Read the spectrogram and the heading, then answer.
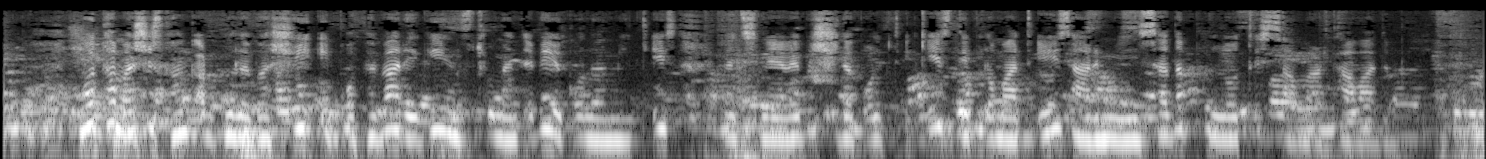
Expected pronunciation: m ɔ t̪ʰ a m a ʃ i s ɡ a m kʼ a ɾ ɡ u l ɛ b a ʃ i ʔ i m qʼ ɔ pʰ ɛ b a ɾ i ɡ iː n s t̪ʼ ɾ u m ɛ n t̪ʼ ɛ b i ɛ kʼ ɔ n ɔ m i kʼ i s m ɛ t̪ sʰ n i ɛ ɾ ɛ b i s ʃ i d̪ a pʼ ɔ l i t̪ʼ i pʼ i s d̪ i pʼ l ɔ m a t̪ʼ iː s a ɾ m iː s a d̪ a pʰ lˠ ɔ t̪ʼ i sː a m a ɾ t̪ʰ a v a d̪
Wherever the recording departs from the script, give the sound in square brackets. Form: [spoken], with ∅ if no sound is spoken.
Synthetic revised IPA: m ɔ t̪ʰ a m a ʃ i s ɡ a [ŋ] kʼ a ɾ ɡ u l ɛ b a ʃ i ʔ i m qʼ ɔ pʰ ɛ b a ɾ i ɡ iː n s t̪ʼ ɾ u m ɛ n t̪ʼ ɛ b i ɛ kʼ ɔ n ɔ m i kʼ i s m ɛ t̪ sʰ n i ɛ ɾ ɛ b i s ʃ i d̪ a pʼ ɔ l i t̪ʼ i [kʼ] i s d̪ i pʼ l ɔ m a t̪ʼ iː s a ɾ m iː s a d̪ a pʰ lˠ ɔ t̪ʼ i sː a m a ɾ t̪ʰ a v a d̪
